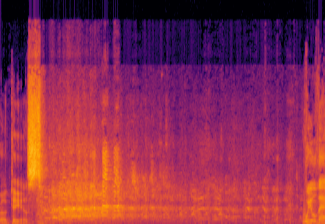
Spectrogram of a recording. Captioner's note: audience laughs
